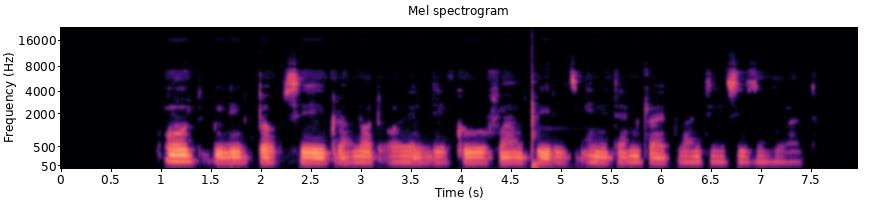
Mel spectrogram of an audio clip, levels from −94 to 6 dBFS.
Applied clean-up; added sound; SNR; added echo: neural mask model DeepFilterNet 3.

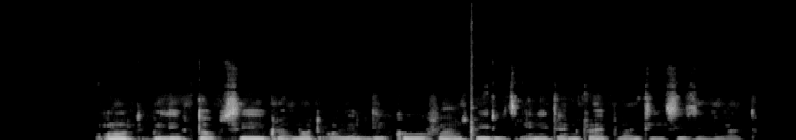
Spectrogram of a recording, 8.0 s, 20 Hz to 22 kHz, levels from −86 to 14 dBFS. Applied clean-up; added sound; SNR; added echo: neural mask model Resemble Enhance denoiser.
